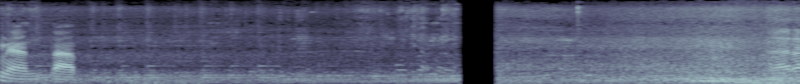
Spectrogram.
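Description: Roadside traffic with motorcycles going past, broken by a brief dropout. Near the end a coach bus's engine rumble swells as it draws close.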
